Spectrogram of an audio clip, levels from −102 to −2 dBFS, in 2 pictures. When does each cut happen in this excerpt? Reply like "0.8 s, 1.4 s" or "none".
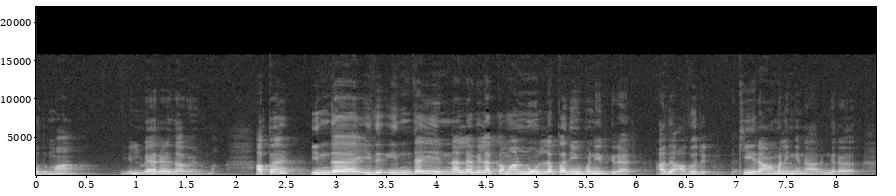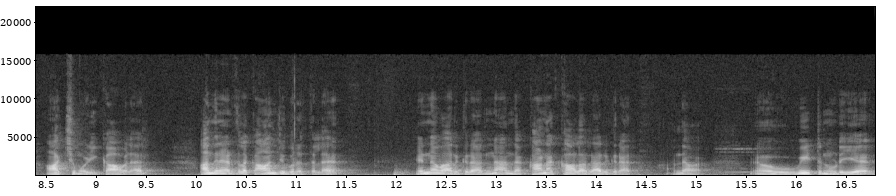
7.0 s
